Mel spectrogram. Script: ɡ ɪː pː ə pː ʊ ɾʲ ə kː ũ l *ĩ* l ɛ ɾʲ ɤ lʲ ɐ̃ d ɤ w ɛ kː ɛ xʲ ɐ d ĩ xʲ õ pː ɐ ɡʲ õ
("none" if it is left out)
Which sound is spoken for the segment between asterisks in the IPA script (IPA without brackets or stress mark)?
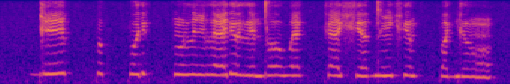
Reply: i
